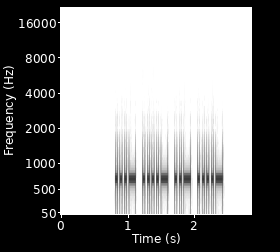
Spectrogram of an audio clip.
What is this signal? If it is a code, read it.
Morse code, heard as a keyed tone, about 34 wpm, 700 Hz. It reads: V4U4
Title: All Cut Numbers - 4-Digit 35wpm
